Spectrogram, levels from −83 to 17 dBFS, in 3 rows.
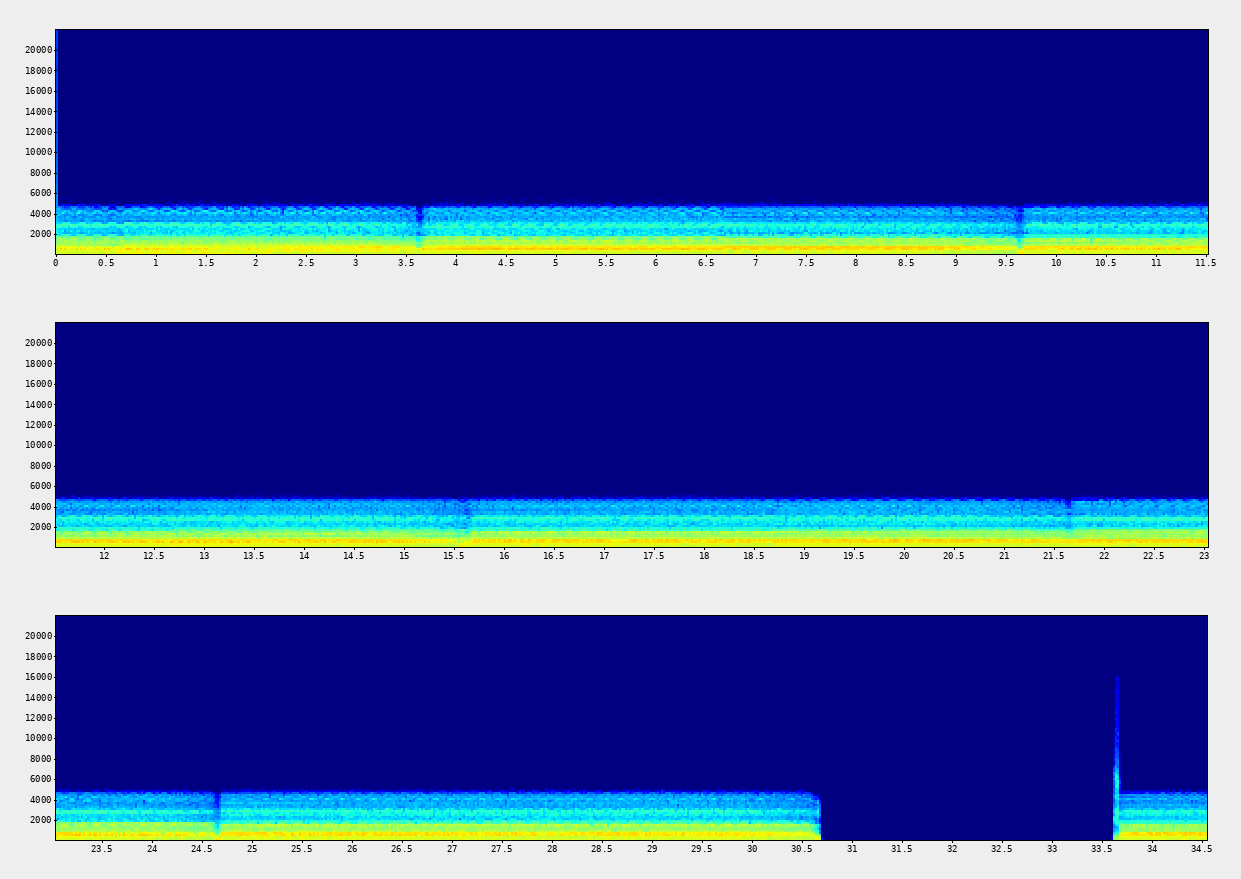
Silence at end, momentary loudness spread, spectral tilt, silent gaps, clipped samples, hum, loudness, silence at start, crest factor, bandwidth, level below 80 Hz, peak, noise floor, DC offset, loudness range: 0 s; 3 LU; -9 dB/octave; 30.68-33.57 s; under 0.1%; none; -16 LUFS; 0 s; 12 dB; 5 kHz; -70 dBFS; -2 dBFS; under -90 dBFS; 0.8%; 2 LU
